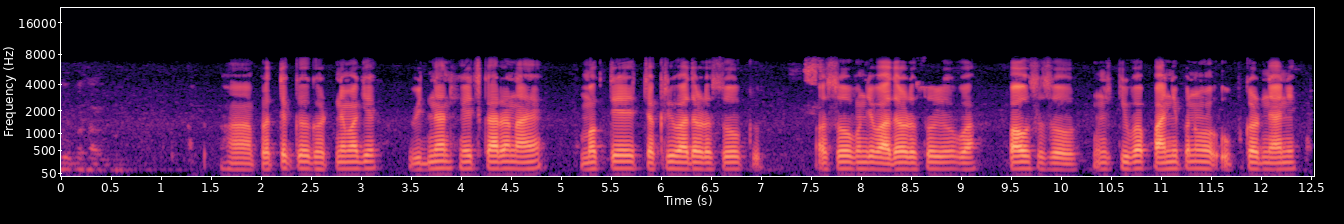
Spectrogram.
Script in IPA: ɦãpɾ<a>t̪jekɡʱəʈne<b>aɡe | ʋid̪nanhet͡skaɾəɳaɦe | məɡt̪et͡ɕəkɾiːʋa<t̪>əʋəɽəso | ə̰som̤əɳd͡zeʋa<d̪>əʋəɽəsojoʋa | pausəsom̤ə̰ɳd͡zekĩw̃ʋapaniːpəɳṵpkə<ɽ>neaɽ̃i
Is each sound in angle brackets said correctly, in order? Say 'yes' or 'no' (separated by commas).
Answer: no, no, no, yes, yes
